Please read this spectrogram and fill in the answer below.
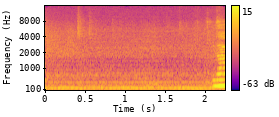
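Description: Room tone: a steady low hum with a faint hiss underneath.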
